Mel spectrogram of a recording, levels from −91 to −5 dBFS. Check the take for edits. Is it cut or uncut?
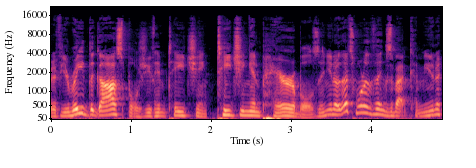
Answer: cut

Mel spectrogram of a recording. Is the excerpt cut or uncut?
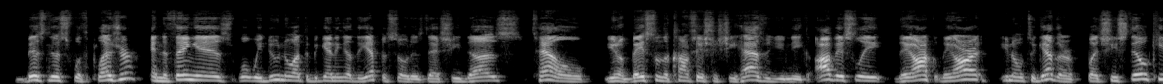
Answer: cut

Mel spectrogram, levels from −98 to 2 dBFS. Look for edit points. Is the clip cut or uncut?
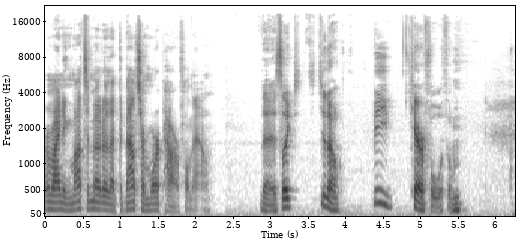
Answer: uncut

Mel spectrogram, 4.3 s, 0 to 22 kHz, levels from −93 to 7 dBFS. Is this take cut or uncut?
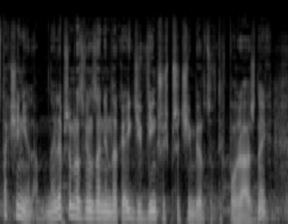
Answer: cut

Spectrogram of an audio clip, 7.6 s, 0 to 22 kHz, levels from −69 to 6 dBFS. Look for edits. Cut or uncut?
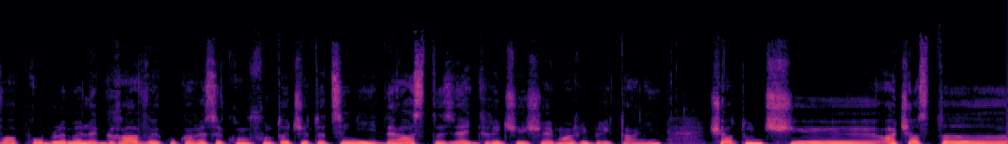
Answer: uncut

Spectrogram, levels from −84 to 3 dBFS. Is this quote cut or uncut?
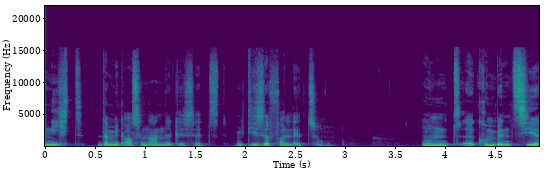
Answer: uncut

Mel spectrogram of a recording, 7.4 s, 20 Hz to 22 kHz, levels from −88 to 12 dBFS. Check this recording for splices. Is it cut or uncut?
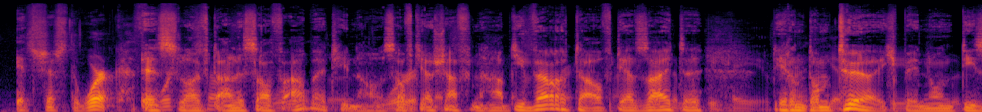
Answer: cut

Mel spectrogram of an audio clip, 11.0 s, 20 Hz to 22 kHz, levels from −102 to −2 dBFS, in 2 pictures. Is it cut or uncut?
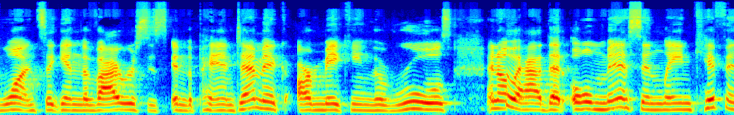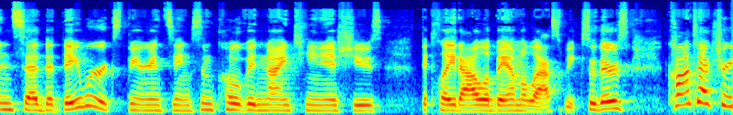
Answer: cut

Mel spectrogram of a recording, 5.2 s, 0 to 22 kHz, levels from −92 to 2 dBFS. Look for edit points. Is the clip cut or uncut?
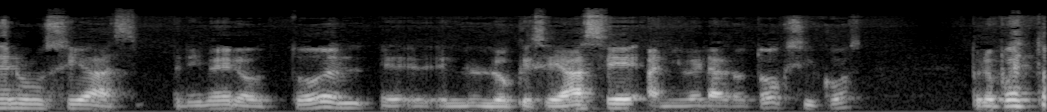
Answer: uncut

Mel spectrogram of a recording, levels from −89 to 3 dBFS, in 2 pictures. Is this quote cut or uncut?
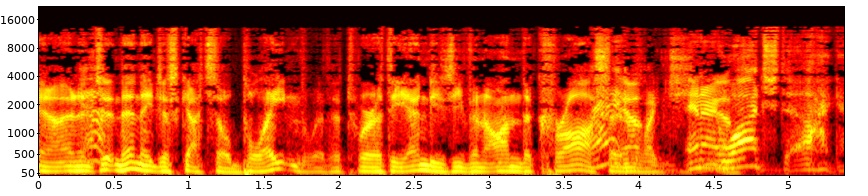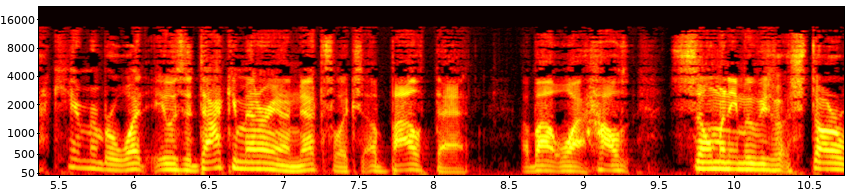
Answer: uncut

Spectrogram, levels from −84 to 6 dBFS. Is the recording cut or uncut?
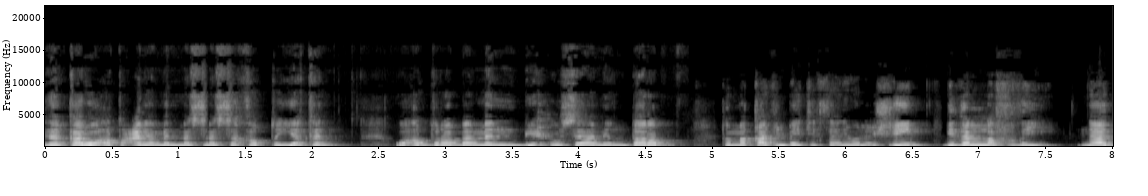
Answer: cut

